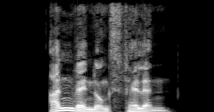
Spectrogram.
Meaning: dative plural of Anwendungsfall
- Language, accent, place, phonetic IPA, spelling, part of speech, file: German, Germany, Berlin, [ˈanvɛndʊŋsˌfɛlən], Anwendungsfällen, noun, De-Anwendungsfällen.ogg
